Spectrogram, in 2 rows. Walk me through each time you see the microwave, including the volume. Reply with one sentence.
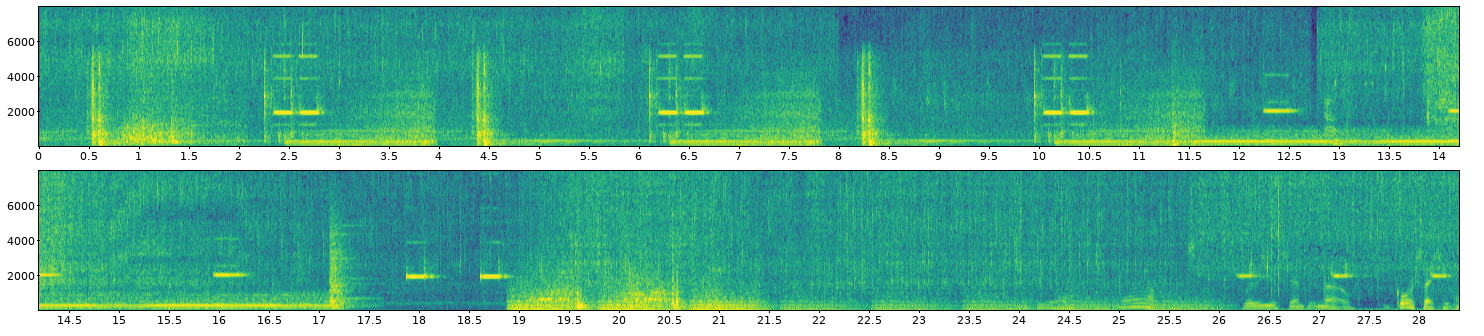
You can hear the microwave from 0.0 to 28.3 s, getting quieter.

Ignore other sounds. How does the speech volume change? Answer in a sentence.
The volume of the talking goes up.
